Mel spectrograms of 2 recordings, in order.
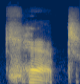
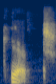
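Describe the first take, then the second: First: The first consonant has a puff of air. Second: The first consonant has no puff of air. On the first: "phonetically it is pronounced as cat ... h is added to that" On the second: "Phonemically, it is pronounced as cat"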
